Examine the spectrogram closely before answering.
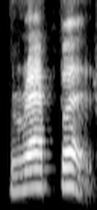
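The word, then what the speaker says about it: wrapper: तो यहां पर देखें रैपर। रैपर। अब यहां पे डब्ल्यू जो है प्रोनाउंस नहीं हो रहा।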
